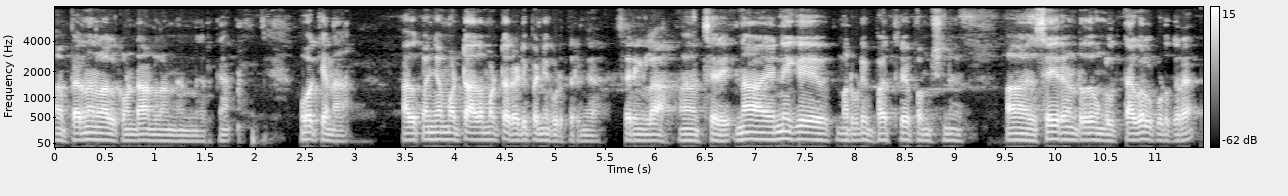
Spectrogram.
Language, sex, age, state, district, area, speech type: Tamil, male, 60+, Tamil Nadu, Krishnagiri, rural, spontaneous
